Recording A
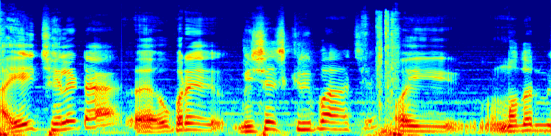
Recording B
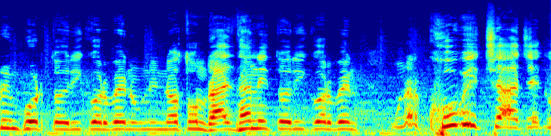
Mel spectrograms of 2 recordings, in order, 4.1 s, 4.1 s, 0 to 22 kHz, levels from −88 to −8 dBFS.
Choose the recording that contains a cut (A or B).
A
